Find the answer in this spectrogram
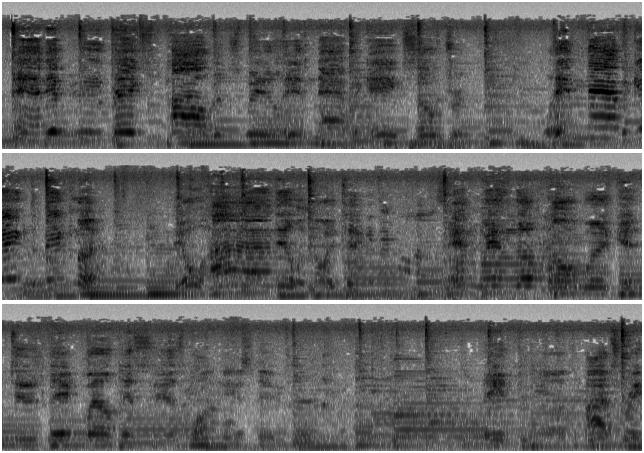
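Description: An acoustic guitar strummed in a steady country/bluegrass rhythm while a second, smaller acoustic string instrument picks a melody over it.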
